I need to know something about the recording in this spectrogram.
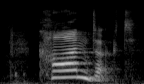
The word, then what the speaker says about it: conduct: All right, moving on to conduct, which is the verb. So, we have our unstressed syllable first. So, we're going to say not con, but rather the inverse of that. So, my voice is low. My vowel is unclear. It's not ah, it's uh uh and it's short.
